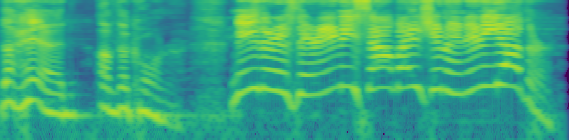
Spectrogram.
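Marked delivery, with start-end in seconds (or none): 1.8-4.2 preaching at full force. Acted. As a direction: build it up, pounding each repeat. Preacher builds on repeated phrase.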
